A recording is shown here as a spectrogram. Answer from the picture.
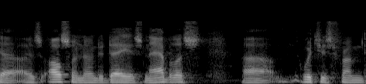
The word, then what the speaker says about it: Nablus: Neapolis, Arabs in Arabic, they can't pronounce a P, so it's changed to a B, so you get Neapolis or Nablus, meaning new city.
